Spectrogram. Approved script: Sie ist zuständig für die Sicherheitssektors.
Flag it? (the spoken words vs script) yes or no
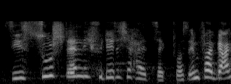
no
